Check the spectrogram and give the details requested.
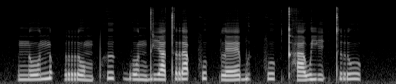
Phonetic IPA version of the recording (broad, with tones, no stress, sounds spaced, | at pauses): n o˦˥ n | r o˨˩ m pʰ ɯ˦˥ k̚ b o˧ n d i˧ a̯ t r a˥˩ p̚ f u˥˩ k̚ p l ɛː˦˥ b ɯ˥˩ k̚ f u˥˩ k̚ tʰ a˦˥ w j i˦˥ ʔ t r uː˥˩ k̚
